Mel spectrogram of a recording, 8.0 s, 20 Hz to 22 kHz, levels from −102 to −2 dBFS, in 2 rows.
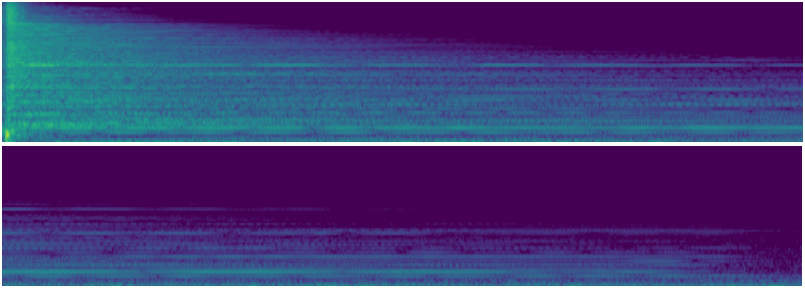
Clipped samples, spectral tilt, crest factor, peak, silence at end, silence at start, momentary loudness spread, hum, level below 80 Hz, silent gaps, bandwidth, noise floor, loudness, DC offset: under 0.1%; -1.5 dB/octave; 32 dB; -8 dBFS; 4.45 s; 0 s; 25 LU; none; -60 dBFS; none; over 20 kHz; -64 dBFS; -35 LUFS; under 0.1%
